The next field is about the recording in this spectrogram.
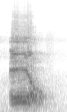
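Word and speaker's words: אֵל: ale ale god now if someone has been transliterating that for you in english and you think l is the word for god it's because they're not pronouncing the say ray collect correctly okay ale eretz skip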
